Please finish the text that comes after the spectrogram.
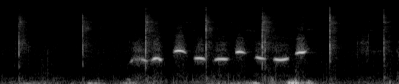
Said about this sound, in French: c'est l'oiseau qui me réveillait quand j'étais petite. Donc je crois que c'est une mésange.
